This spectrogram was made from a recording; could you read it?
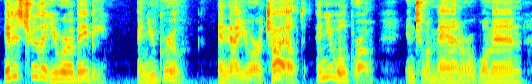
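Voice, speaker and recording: A woman's voice: lowish voice, big pitch swings, moderate pace, creaky, a little mellow. A woman reading a picture book aloud to children, adding simple teacherly explanations and putting questions to the listener. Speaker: children's read-aloud presenter.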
